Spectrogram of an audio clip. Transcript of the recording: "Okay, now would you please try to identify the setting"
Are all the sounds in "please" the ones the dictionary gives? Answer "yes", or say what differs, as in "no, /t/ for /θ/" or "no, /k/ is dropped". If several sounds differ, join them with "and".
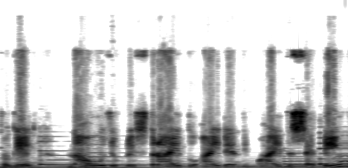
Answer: no, /s/ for /z/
